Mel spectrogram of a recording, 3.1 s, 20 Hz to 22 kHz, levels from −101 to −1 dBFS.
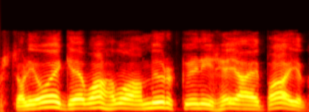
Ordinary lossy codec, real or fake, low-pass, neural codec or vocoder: none; fake; 7.2 kHz; codec, 16 kHz, 2 kbps, X-Codec, WavLM features, trained on Multilingual LibriSpeech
